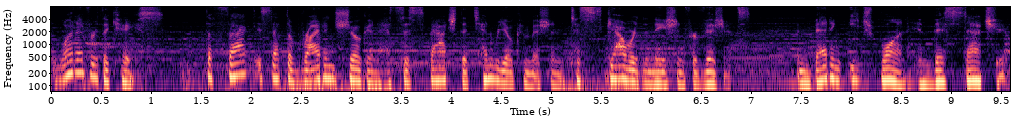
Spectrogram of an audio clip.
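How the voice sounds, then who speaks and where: A man's voice: mid-range voice, animated, normal speed, lightly acted. Game character: courteous young male retainer, played by a man, formal and articulate, composed with a playful streak, music underneath. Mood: solemn, explanatory. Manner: polite, formal, articulate phrasing. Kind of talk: scripted game cutscene dialogue. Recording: music behind the dialogue.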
